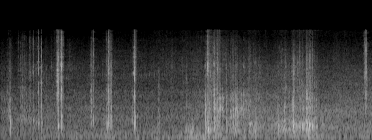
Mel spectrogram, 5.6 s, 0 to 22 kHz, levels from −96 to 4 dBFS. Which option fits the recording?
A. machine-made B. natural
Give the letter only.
B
